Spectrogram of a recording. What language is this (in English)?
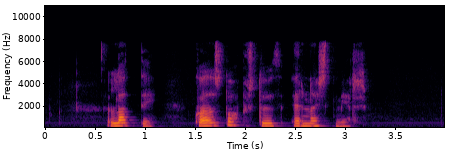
Icelandic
